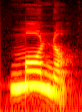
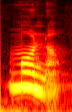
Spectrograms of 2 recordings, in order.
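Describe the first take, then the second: Both takes have the same delivery.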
